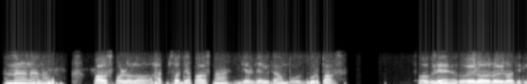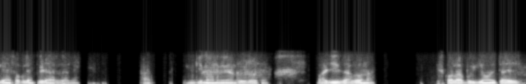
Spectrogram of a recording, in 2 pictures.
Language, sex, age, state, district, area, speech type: Goan Konkani, male, 45-60, Goa, Murmgao, rural, conversation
